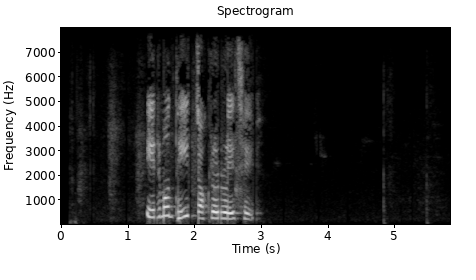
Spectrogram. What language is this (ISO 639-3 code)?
ben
